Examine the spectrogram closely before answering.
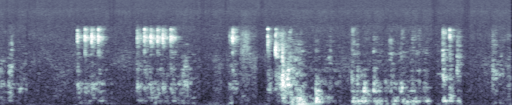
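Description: Faint computer-keyboard typing: short bursts of keystrokes as router commands are entered, with one heavier, lower knock about halfway through.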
